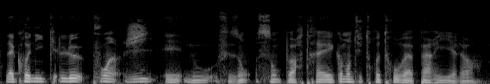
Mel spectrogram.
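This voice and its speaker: A man's voice: on the low side, expressive, normal speed, dark tone, no room sound. A man hosting a radio interview, asking short, playful questions. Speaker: radio host.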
